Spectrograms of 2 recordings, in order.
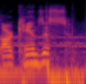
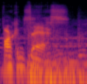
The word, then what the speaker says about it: Arkansas: pronounce our state's name it's arkansas with three syllables and you gotta have an a at each syllable and you gotta have the s be silent you cannot say our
